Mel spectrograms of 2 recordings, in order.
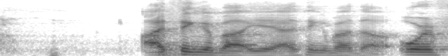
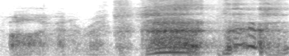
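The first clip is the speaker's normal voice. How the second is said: high whisper; 13 semitones higher, 5 dB louder than usual. Retold or imitated. Quoted panicked thought.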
